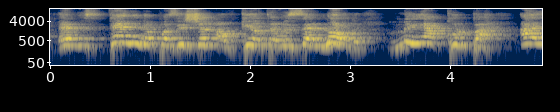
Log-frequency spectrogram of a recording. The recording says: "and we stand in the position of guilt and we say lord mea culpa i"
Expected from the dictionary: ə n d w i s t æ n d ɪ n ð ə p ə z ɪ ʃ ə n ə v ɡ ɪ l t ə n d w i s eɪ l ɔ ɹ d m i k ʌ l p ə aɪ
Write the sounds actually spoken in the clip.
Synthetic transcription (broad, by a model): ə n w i s t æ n d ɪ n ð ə p ə z ɪ ʃ ə n ə v ɡ ɪ l t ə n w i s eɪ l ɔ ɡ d m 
